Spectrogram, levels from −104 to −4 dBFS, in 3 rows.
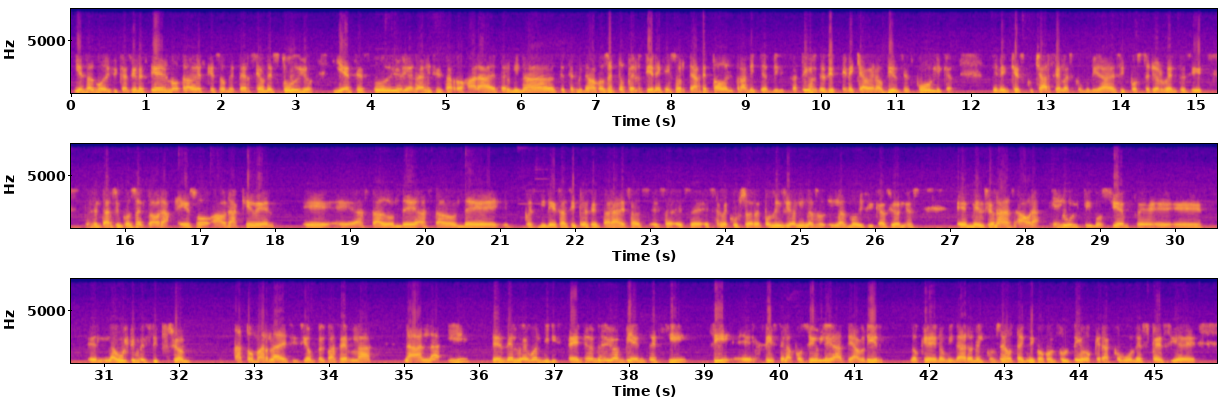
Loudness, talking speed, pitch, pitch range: -21 LUFS, 165 wpm, 130 Hz, 115-150 Hz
